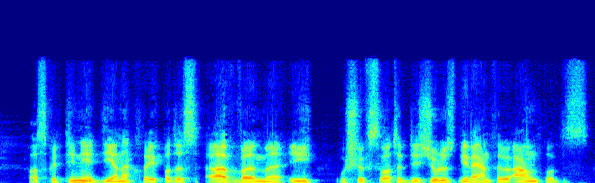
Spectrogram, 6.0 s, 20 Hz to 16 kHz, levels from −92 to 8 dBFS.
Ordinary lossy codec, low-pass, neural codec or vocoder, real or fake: AAC, 64 kbps; 10.8 kHz; codec, 16 kHz in and 24 kHz out, 0.6 kbps, FocalCodec, streaming, 2048 codes; fake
